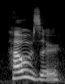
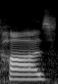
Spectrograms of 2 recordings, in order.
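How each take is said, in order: First: The name has two syllables, with an ending. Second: The name is one syllable, rhyming with cause. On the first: This is how people in Germany say it. "they're like, Hauser" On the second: This is how the family has always said it. "as my whole family's been saying it my whole life, it's Haas, like cause"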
